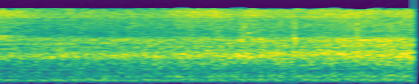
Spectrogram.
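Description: A Chevrolet pickup truck driving past close by: a steady rush of engine and tyre noise that grows louder as it nears.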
